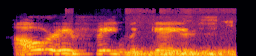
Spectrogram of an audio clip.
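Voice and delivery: offhand, high voice calling back. Narrator voices Royal answering Darius's call from the gator pit: Royal yelling back. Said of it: "Royal just yells back".

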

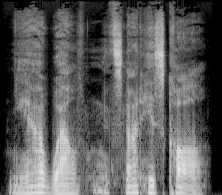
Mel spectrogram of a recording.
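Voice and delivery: ordinary delivery, nothing marked

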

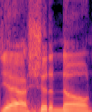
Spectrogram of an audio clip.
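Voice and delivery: mocking, condescending tone. Retelling what an old man said on hearing they were from california, mimicking a condescending tone. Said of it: "it was a very condescending tone".

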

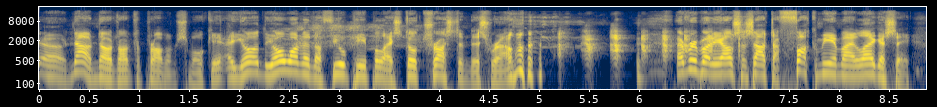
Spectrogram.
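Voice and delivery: put-on Scottish accent, actor-style voice. Replying to thanks, the speaker does a Sean Connery impression. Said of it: "I always wanted Sean Connery to say hello to me".

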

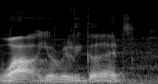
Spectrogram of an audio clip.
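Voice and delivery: bad, terrible put-on French accent. Retelling what the other demo guy said after the speaker won, terrible French accent. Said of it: "That's my terrible French accent".

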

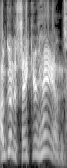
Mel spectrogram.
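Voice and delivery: put-on sudden jump to shouting. Retelling how a quoted line jumps up loudly, imitating a sudden shout. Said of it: "like a big, like a jump up".

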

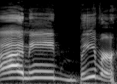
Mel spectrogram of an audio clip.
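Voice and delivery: put-on high, slow little kid voice.

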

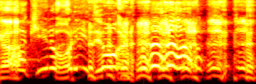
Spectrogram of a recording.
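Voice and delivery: very high, loud, slow cracking yelp. Retelling a movie scene where he reacts to Kida: Michael J. Fox voice cracking. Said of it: "in the classic Michael J. Fox voice cracking".

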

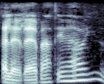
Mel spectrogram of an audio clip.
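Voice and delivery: quiet, hushed, fake British accent. Speaker voices the trench-coat guy greeting a player, in a put-on british accent. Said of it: "My British accent".

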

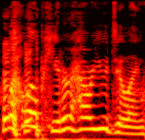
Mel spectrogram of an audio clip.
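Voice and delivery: relaxed, calm, casual easy tone. Imitating a character's line from a scene: MJ's relaxed sitting-there voice. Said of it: "She's just talking like she's sitting there".

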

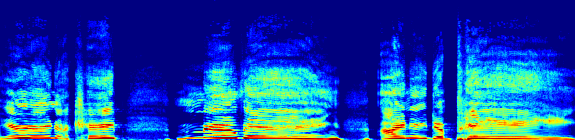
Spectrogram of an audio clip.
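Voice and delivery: play-acted, very high, bitter screaming. Retelling how an old woman on a scooter yelled at the crowd, imitating someone screaming. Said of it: "she was just screaming at all of us".

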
